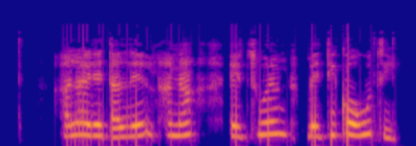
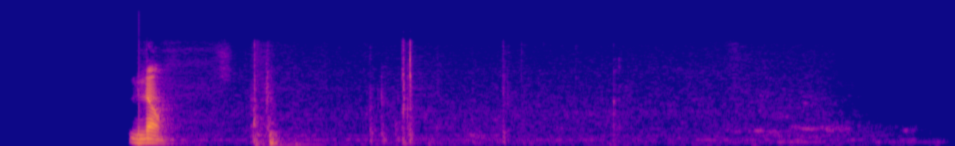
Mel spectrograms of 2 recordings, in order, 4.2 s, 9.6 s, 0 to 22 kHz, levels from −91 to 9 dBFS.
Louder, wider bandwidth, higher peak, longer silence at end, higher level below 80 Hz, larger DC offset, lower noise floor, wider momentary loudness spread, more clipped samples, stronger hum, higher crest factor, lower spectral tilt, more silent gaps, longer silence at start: first, -21 LUFS vs -28 LUFS; first, 11 kHz vs 7.4 kHz; second, -6 dBFS vs -2 dBFS; second, 0.2 s vs 5.5 s; first, -56 dBFS vs -66 dBFS; neither; second, -58 dBFS vs -70 dBFS; second, 8 LU vs 25 LU; neither; neither; second, 16 dB vs 34 dB; about the same, -5 dB/octave vs -4.5 dB/octave; first, 2.25-2.29 s vs none; second, 0.6 s vs 1.3 s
